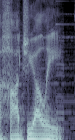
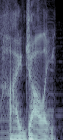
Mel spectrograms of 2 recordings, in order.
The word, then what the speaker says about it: Haji Ali: He converted to Islam and changed his name to Haji Ali, which members of the U.S. Cavalry pronounced as High Jolly.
